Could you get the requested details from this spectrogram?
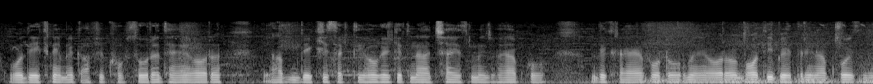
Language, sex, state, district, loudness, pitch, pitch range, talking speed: Kumaoni, male, Uttarakhand, Uttarkashi, -20 LUFS, 105 Hz, 105-110 Hz, 205 wpm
